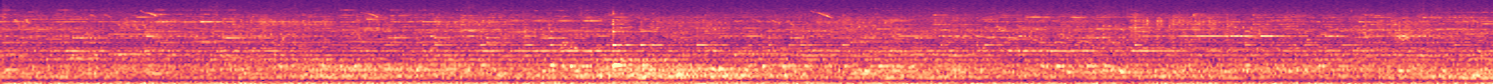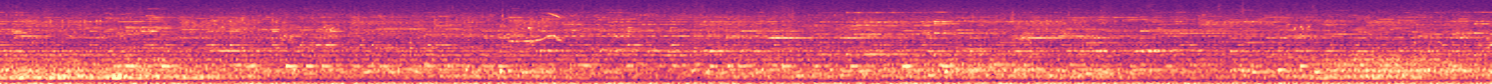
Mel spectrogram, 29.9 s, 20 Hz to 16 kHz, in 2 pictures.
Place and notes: Evoramonte, Portugal - Évoramonte dawn with goats
Dawn at Évoramonte hill, Alentejo, goats, dogs and birds make up the soundscape. Recorded with a stereo matched pair of primo 172 capsules into a SD mixpre6.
